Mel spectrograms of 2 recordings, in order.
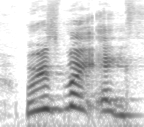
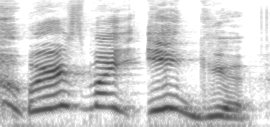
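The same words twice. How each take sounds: First: Said in the usual way. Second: High, slow mock whine. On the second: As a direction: pout it out slowly. Mock complaint about missing emote.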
